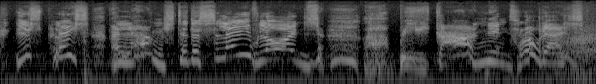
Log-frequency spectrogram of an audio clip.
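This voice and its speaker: A put-on character voice, high-pitched and very slow, over clear background noise. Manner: shrill, threatening.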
